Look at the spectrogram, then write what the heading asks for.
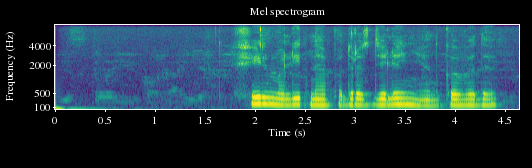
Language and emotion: Russian, neutral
